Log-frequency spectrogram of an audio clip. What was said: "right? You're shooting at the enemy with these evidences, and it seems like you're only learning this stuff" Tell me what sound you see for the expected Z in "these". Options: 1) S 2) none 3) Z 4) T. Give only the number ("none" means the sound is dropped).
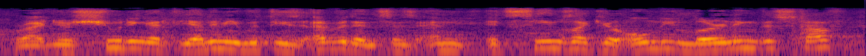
3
